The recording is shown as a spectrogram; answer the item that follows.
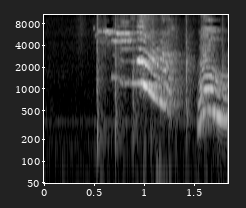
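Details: Young female Siberian Husky in her first year, at home: a short whining vocalization, a falling squeaky tone followed by a brief higher yelp, with a person's soft voice nearby.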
